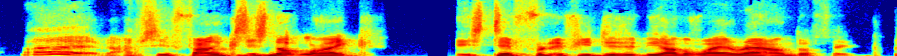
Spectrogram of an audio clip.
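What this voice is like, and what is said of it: English accent. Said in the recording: “I've got an English accent like you”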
